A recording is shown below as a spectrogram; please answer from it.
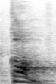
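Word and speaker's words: calm: words ऐसे words जिसमें बी क्या होते हैं साइलेंट होते हैं जैसे हमारे पास एक लब्ज है कॉम कॉम यहां प भी क्या है ये कॉम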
